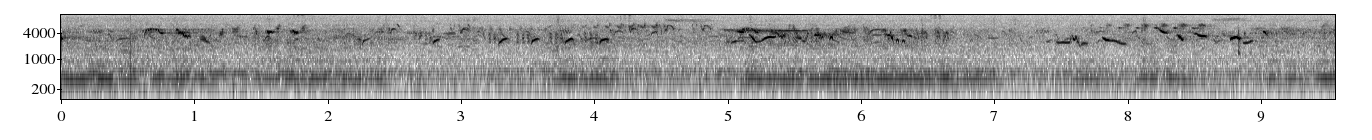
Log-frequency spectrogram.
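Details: A bumblebee's low, steady humming buzz rises and fades beneath lively chirping birdsong as bees and bumblebees forage on perforate St John's wort flowers.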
